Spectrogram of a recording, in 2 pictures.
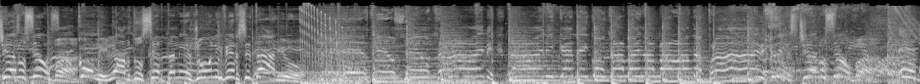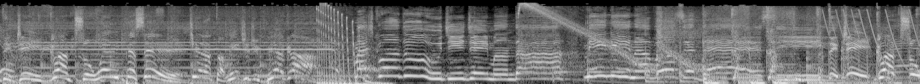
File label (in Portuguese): voz impacto grave vinheta para balada spot chamada comercial propaganda; prime; anuncio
